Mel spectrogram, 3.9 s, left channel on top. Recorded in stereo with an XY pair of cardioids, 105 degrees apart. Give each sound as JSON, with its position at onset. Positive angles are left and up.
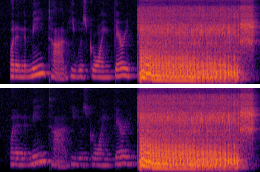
{"t": 0.1, "sound": "a woman speaking", "azimuth_deg": 70, "distance_m": 1.1}
{"t": 2.1, "sound": "a drill", "azimuth_deg": -10, "distance_m": 1.0}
